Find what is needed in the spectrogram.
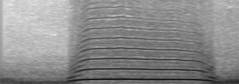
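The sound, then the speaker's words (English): A fast car roars past on a track with a loud, high engine whine that sweeps up, holds steady for about a second, then drops in pitch as it passes, leaving a low background rumble. “Should we give him the thumbs up when he goes by?”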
